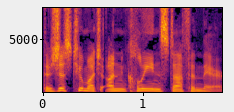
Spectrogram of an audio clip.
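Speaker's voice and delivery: ordinary talk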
